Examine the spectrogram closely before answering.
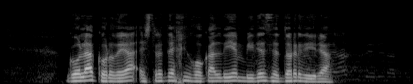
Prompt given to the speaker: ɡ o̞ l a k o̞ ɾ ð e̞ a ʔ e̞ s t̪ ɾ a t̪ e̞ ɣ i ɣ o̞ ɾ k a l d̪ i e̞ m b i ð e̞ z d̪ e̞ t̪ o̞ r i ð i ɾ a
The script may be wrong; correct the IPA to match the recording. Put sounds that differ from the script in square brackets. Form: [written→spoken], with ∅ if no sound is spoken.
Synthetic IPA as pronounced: ɡ o̞ l a k o̞ ɾ ð e̞ a ʔ e̞ s t̪ ɾ a t̪ e̞ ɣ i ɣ o̞ [ɾ→∅] k a l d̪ i e̞ m b i ð e̞ z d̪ e̞ t̪ o̞ r i ð i ɾ a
